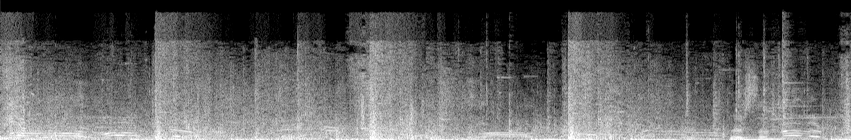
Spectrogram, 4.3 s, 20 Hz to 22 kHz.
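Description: Semi-automatic gunfire in the video game Red Dead Redemption 2, several sharp shots in quick, irregular succession over game music and ambience, with voices talking throughout.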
